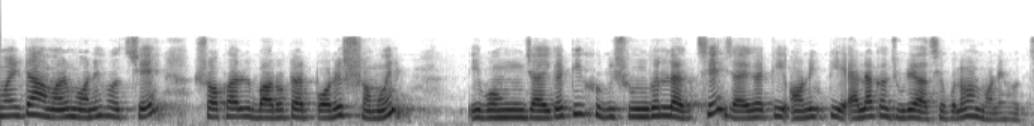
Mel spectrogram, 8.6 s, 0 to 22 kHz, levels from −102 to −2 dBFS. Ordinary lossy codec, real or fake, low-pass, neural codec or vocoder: none; fake; 7.2 kHz; codec, 16 kHz, 4 kbps, FunCodec, trained on LibriTTS, 50 frames a second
